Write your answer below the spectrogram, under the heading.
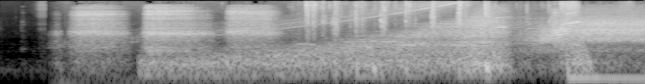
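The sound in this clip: A man's voice imitates a football radio show's penalty-kick jingle. Breathy bursts lead into a loud, sustained noisy roar laced with rising whistle-like tones, which ends on a low steady drone.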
